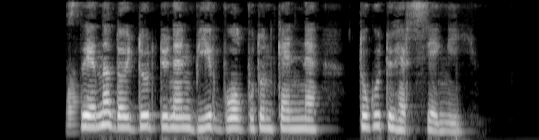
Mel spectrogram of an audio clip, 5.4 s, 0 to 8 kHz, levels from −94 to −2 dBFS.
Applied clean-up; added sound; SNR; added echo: neural mask model DeepFilterNet 3.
